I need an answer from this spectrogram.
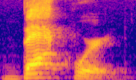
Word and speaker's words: backward: Nas outras palavras, normalmente a primeira parte é mais forte e a segunda é mais reduzida. Então você vai falar backward, tá vendo?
